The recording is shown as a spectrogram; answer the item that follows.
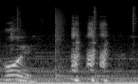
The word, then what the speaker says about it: oi: How you say hi in Portuguese is you say oi. Imagine like saying it in India, oi, oi.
